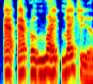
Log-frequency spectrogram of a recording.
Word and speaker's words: Appalachia: It's like I'll throw an apple at you.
